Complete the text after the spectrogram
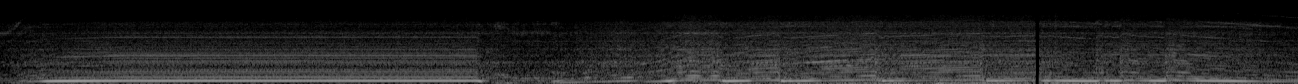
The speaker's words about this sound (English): Last car is now approaching the grid.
